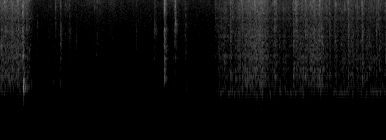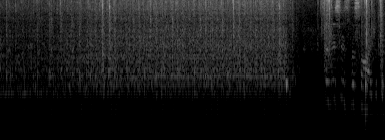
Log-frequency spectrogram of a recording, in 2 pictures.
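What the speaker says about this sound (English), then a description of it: "I'm going to sew up the bottom, and then I'm just literally going to sew around the outside" A sewing machine stitches around the outside of a red felt bag, running in a long, steady whirring stretch of about ten seconds, fairly close and moderately quiet, with brief handling noises before and after.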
